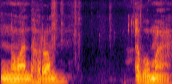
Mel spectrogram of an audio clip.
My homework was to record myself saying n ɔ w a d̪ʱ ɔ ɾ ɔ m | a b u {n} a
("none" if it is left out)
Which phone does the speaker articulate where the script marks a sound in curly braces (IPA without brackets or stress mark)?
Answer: m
